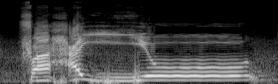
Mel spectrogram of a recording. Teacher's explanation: ہا کو یا کے ساتھ ملائے، یا کو واو کے ساتھ، یا کو سخت کیا تشدید کی وجہ سے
